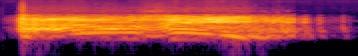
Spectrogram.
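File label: French enemy detected mood med; War Thunder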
